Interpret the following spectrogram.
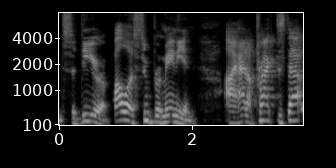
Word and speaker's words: Sudhir Balasubramanian: today s Bal sub Manan excuse me Sadir I'll say it again Sadir Bala subramanian I had to practice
